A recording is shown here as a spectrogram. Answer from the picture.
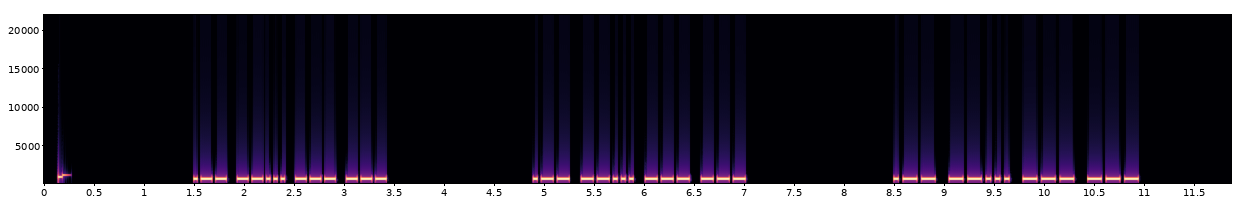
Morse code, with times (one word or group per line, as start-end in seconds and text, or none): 1.5-3.4 W7OO
4.9-7.0 W7OO
8.5-10.9 W7OO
